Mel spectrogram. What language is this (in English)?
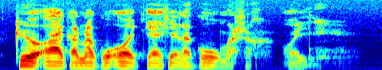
Finnish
